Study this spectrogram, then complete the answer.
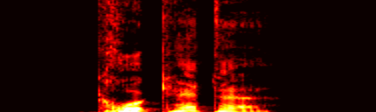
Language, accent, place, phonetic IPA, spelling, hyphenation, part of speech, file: German, Germany, Berlin, [kʁoˈkɛtə], Krokette, Kro‧ket‧te, noun, De-Krokette.ogg
- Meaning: croquette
